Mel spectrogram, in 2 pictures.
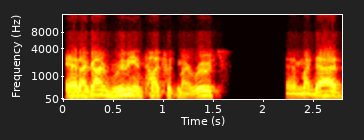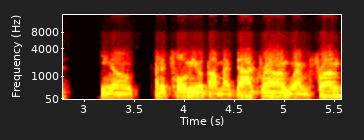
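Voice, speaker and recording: A man speaks in a plain, everyday voice with an American accent, at a fairly quick pace and with ordinary pitch variation. The recording is very clean, with a silent background. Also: medium pitch for a man. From Southern California and New York. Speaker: airsoft player. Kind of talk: casual podcast interview. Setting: podcast recording, audio only.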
